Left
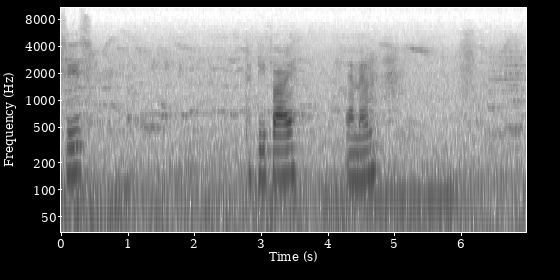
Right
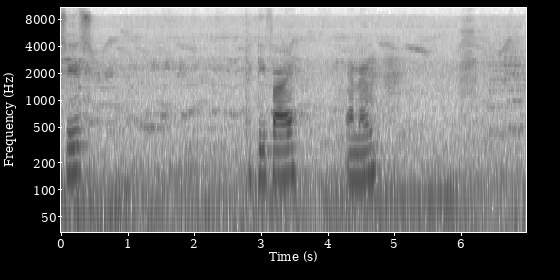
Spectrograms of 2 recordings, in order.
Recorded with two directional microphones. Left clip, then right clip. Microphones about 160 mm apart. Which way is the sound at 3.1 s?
Centre (ahead or behind).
